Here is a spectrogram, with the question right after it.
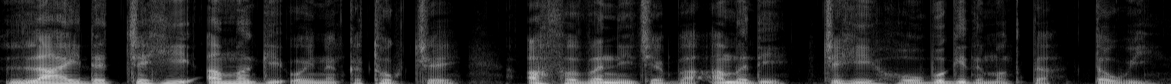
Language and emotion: Manipuri, neutral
